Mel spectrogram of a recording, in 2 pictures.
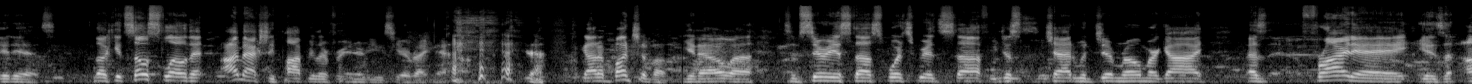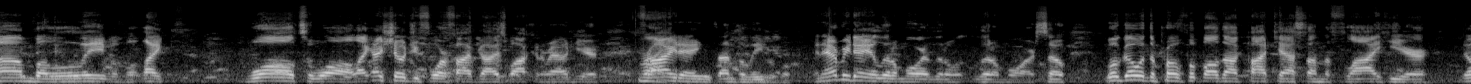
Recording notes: Super Bowl LVII Preview: LIVE from Radio Row. Reports LIVE from the infamous "Radio Row" leading up to Super Bowl LVII in Glendale, Arizona.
